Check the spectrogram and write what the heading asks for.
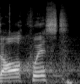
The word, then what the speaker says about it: Alquist: I'm going to let you guys know I mispronounced his name. It is Alquist, Tommy Alquist.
